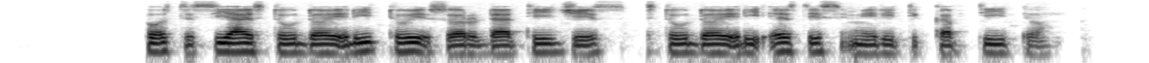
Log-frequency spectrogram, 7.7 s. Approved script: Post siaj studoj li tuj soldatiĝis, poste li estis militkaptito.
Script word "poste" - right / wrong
wrong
